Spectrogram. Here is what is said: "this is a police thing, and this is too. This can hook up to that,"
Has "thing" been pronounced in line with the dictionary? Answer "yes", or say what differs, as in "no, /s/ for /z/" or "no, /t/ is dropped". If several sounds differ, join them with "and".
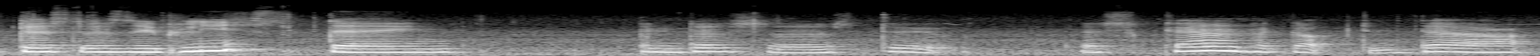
no, /t/ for /θ/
